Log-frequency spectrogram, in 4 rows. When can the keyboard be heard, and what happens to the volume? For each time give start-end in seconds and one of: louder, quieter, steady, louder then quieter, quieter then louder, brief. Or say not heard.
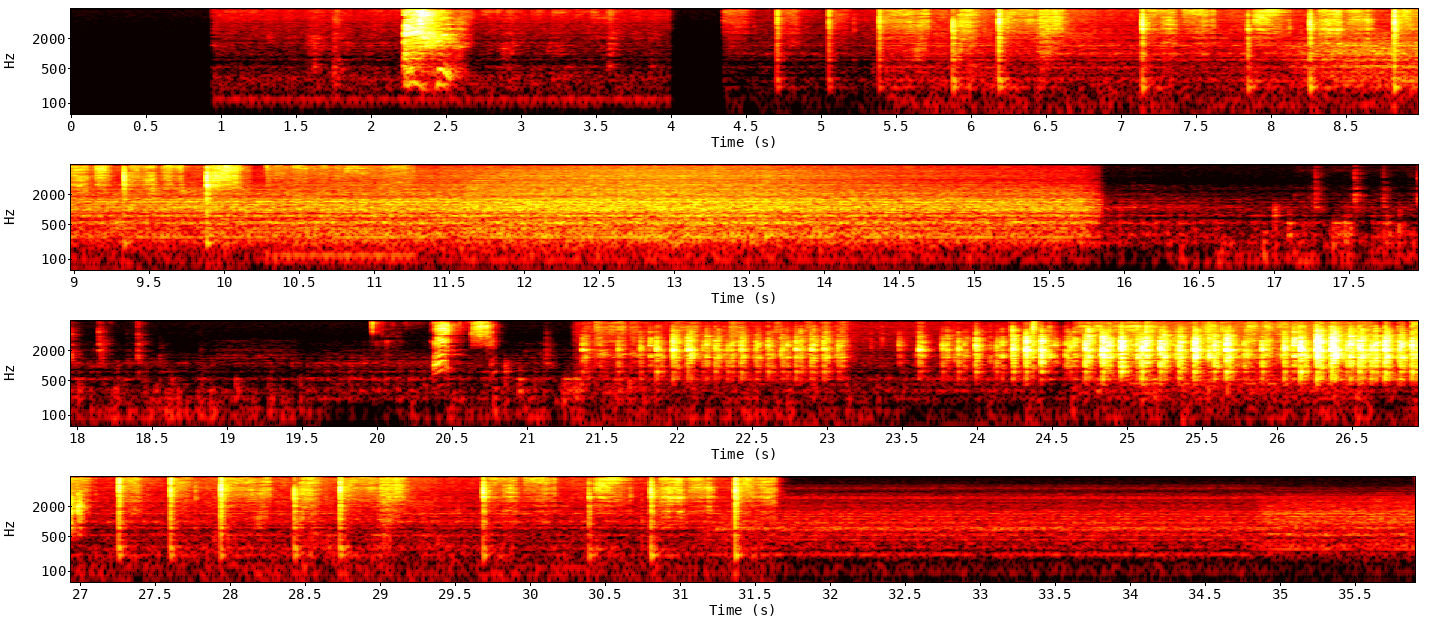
21.4-27.0 louder.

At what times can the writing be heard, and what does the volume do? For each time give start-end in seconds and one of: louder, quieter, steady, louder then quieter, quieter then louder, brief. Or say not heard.
0.9-11.3 louder
21.3-31.6 louder.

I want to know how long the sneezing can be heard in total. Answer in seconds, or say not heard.
2 s.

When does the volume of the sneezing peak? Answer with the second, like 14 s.
2 s.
